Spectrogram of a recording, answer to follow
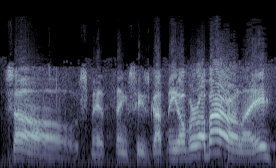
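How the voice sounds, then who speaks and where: Sharp, blustery newspaper editor. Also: male voice, fairly high pitch, very animated, moderate pace, dull audio, heavily acted. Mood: excited, gleeful. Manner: brash, combative, slangy. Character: blustery, hot-tempered male newspaper editor. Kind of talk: 1940s radio acting. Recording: vintage radio recording.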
